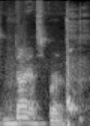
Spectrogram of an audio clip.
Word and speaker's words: diaspora: to life okay well we pronounce the word first of all diaspora as diaspora okay yeah there we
